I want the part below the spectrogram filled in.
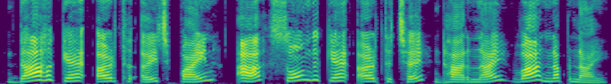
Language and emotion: Maithili, neutral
